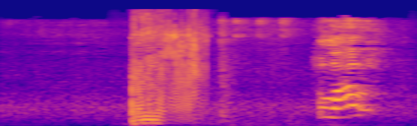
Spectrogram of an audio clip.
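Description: Cartoon fart sound effect: a short loud burst about half a second in, then a shorter wavering squeak near the end.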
